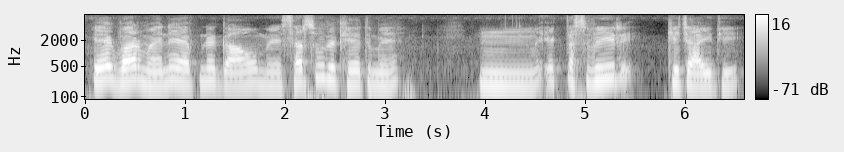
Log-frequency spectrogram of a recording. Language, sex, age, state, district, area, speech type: Urdu, male, 18-30, Uttar Pradesh, Shahjahanpur, urban, spontaneous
